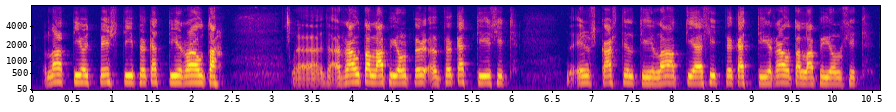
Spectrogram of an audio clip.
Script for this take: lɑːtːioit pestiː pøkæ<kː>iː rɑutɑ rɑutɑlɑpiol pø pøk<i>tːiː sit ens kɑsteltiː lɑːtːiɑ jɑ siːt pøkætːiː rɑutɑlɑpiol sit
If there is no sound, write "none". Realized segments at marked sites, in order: tː, æ

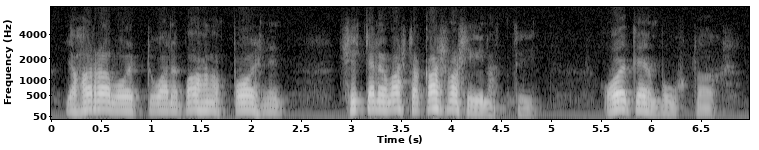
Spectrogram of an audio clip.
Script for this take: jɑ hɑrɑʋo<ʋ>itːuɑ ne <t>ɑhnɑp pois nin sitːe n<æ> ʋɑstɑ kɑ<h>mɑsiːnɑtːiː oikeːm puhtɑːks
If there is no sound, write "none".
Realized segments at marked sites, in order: none, p, e, s

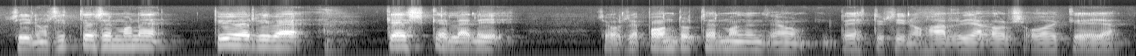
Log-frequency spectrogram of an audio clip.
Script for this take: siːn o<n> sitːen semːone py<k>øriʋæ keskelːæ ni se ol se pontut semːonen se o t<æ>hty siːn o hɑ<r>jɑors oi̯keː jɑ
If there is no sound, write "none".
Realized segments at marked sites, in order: n, none, e, r

